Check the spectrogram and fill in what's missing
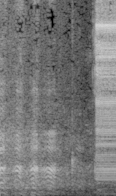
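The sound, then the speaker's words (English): A crowd chuckles and laughs for about a second, then a loud, harsh game show buzzer cuts in abruptly and holds a steady, flat tone to the end. “Fingers on buzzers, the rest of you.”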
